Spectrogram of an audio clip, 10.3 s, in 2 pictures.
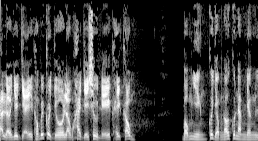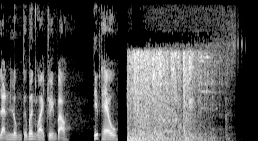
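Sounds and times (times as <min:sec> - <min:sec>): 
speech: 0:00.0 - 0:02.8, 0:03.6 - 0:07.6
large stone meditation-chamber door bursting with rocks flying: 0:07.7 - 0:10.1.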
